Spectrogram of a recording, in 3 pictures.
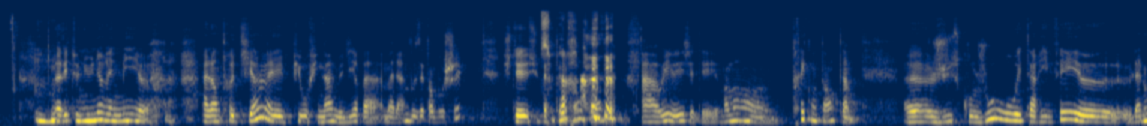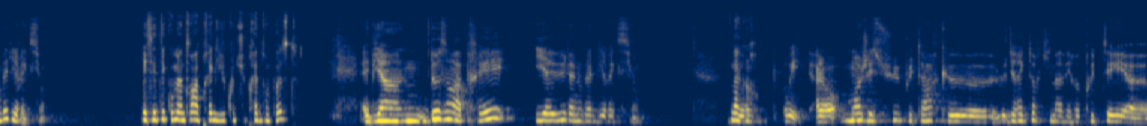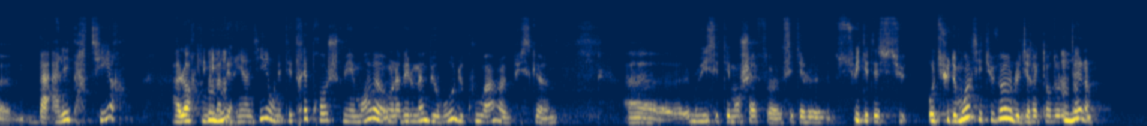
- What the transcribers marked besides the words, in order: static; chuckle; laugh; distorted speech; tapping; other background noise
- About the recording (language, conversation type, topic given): French, podcast, Quand tu sais qu'il est temps de quitter un boulot ?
